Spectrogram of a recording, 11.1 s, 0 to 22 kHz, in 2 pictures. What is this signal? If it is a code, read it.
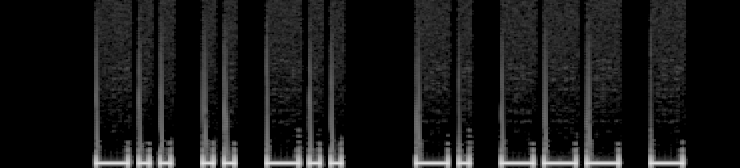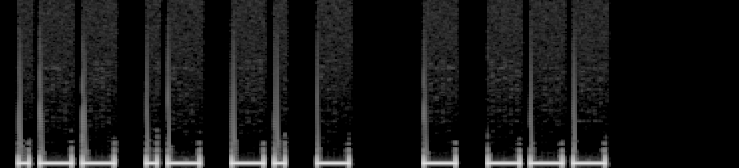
Morse code, heard as a keyed tone, about 15 wpm, 700 Hz. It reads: DID NOT WANT TO
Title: Sets of 4 Words 15wpm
